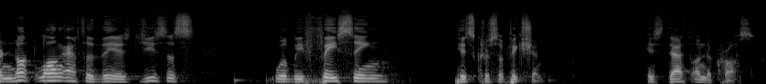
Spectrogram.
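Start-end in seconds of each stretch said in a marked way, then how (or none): none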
